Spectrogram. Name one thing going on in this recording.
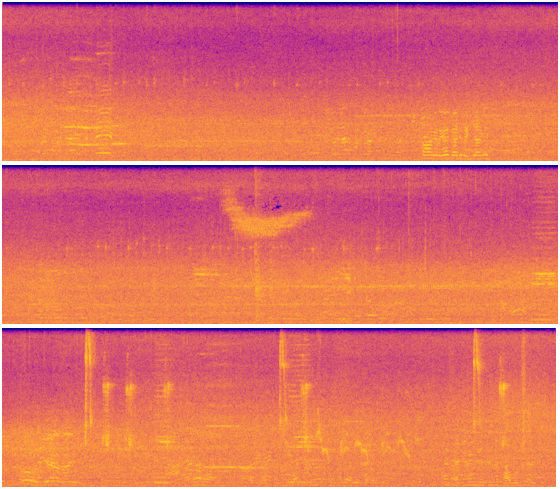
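Steady rain hisses outdoors.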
